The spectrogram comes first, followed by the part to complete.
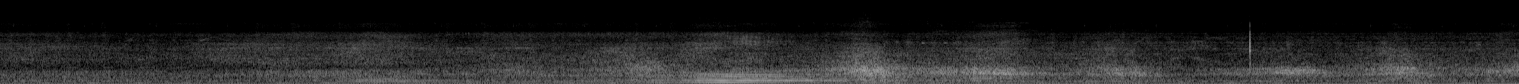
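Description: Car in motion heard from inside the cabin: steady road and tyre noise, with an engine note swelling for a few seconds around the middle. One sharp click comes near the end.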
